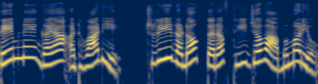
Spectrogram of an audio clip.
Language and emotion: Gujarati, neutral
